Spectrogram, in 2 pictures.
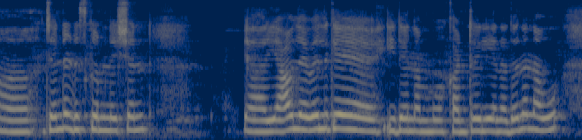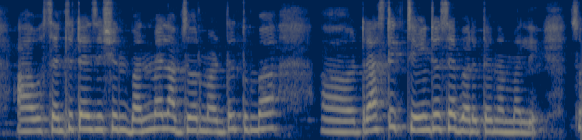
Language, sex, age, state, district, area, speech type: Kannada, female, 18-30, Karnataka, Koppal, rural, spontaneous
